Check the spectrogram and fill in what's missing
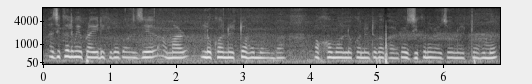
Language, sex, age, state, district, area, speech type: Assamese, female, 18-30, Assam, Kamrup Metropolitan, urban, spontaneous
